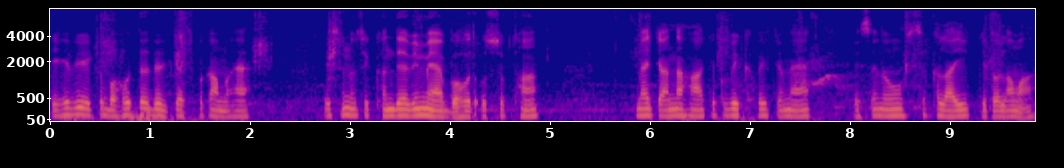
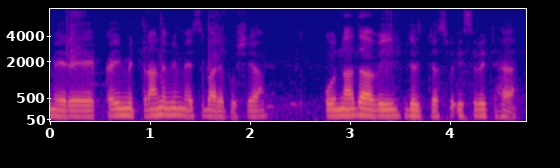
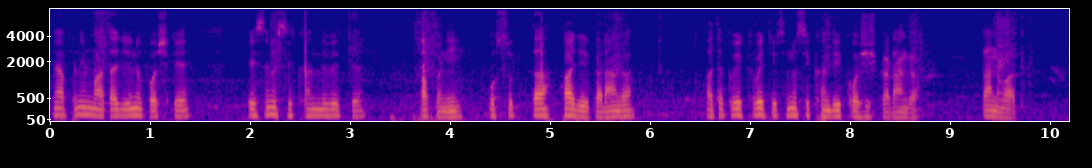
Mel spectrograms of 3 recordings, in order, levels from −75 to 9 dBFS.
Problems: background sounds at intervals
